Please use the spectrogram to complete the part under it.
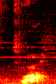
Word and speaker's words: Troyes: now I know it's pronounced Troyes, but it's spelled in a way that looks like pores in Italian.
